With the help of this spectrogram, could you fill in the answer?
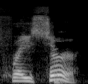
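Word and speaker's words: Fraser: smart person on television she was wrong I know and I yelled at the TV I go no it's phrase sir excellent thank you for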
